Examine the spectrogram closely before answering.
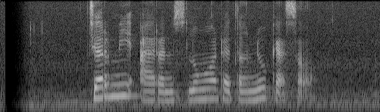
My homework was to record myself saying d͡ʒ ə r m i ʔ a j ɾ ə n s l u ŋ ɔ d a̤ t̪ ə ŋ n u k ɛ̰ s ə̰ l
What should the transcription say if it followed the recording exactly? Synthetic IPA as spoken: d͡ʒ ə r m i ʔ a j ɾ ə n s l u ŋ ɔ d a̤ t̪ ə ŋ n u k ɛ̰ s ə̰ l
